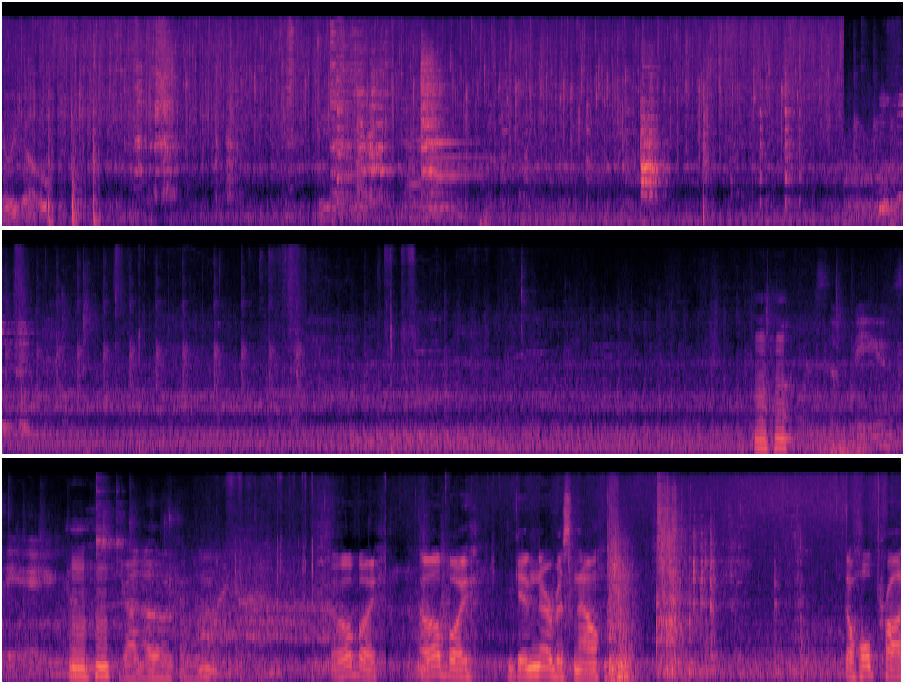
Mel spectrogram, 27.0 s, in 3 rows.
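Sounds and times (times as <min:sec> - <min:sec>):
sandwiches sizzling on a griddle: 0:00.0 - 0:08.4, 0:22.6 - 0:27.0
metal spatula scraping griddle: 0:01.2 - 0:06.6.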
